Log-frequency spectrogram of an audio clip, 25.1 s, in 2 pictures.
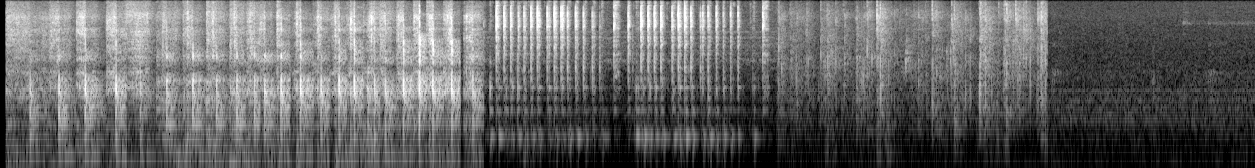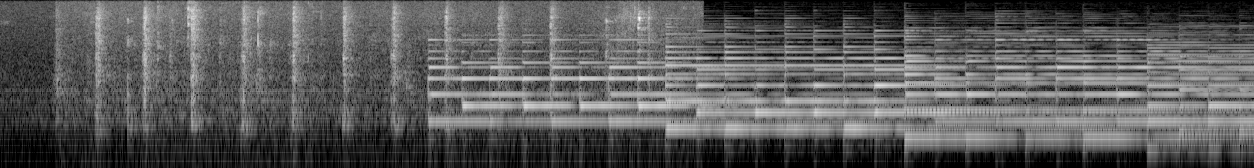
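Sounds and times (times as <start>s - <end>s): knife chopping on wooden board: 0.1s - 7.6s, 16.0s - 19.1s.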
